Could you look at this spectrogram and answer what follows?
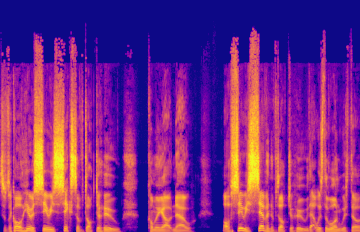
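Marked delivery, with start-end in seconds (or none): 0.3-6.2 bad, unconvincing put-on British accent. Explaining how people in England talk about TV seasons, in a terrible British accent. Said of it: "your terrible accent".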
